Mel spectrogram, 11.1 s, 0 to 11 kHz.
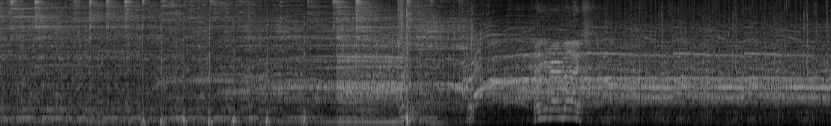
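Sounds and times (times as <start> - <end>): crowd cheering: 1.6 - 11.0.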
